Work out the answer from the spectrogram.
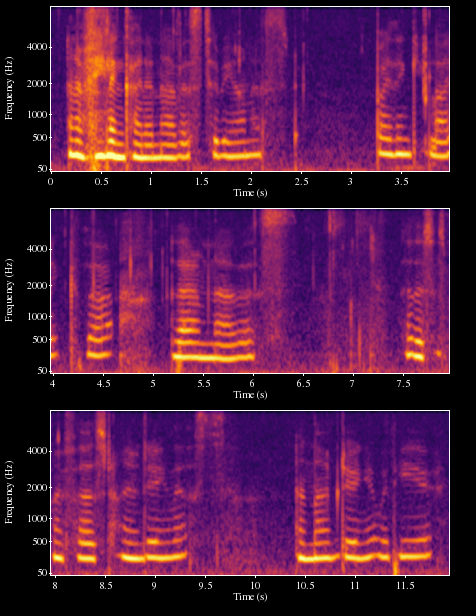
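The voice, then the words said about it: English accent. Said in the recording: “I live in England, I don't know if you can tell by my accent.”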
